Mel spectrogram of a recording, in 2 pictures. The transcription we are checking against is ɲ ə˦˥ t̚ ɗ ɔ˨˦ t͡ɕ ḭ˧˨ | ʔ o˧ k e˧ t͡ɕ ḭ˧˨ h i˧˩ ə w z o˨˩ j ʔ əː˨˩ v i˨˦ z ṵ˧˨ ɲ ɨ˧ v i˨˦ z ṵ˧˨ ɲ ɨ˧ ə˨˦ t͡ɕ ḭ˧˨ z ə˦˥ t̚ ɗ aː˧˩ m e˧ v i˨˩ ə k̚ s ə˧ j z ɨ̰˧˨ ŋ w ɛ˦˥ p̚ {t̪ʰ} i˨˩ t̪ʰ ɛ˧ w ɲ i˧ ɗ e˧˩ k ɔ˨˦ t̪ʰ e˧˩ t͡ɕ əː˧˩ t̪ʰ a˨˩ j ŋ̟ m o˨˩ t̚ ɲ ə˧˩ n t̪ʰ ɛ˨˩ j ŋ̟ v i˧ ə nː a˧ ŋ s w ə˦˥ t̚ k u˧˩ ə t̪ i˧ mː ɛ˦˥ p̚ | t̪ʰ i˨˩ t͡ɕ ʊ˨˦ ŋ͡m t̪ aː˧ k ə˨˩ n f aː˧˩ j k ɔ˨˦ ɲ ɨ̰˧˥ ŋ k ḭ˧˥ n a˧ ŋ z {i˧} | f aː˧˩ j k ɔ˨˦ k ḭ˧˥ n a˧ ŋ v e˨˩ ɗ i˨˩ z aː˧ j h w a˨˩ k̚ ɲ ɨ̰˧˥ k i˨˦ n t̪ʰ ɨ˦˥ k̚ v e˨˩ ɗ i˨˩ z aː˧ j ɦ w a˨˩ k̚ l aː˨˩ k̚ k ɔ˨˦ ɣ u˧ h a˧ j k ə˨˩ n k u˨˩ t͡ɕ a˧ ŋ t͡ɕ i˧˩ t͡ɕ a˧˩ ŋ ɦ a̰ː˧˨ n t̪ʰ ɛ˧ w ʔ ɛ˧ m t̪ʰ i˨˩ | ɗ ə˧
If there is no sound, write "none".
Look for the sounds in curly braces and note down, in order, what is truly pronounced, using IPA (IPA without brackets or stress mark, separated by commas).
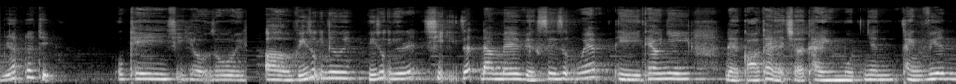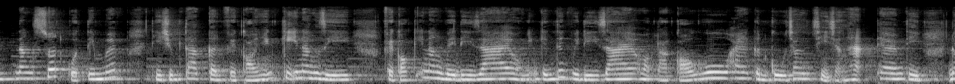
t̪ʰ, i˨˩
